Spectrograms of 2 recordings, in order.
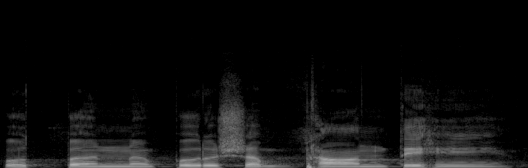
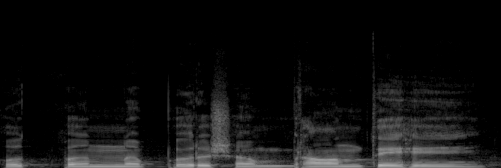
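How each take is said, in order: First: उत्पन्न पुरुष भ्रांति है very slow, syllable by syllable, stress before भ्रा; slow careful recitation. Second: उत्पन्न पुरुष भ्रांति है slow, ending on a clear ते; slow careful recitation. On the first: Sanskrit teacher slowly recites the verse line for students. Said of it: "थोड़ा सा extra भ का उच्चारण सा सुनाई देगा". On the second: Teacher repeats the verse line slowly for students. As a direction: recite slowly with a crisp ते at the end. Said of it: "ते ही ऐसा उच्चारण करना". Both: Shown as a demonstration.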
